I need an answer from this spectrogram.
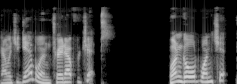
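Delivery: high, put-on woman's voice. Voicing a woman who greets the players at a gambling hall: voicing a woman character. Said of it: "That's not the woman, that's me".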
